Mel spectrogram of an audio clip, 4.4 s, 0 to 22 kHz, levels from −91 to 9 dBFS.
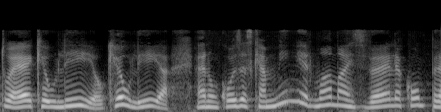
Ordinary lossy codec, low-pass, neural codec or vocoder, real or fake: none; 7.2 kHz; codec, 16 kHz, 1 kbps, X-Codec, WavLM features, trained on Multilingual LibriSpeech; fake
